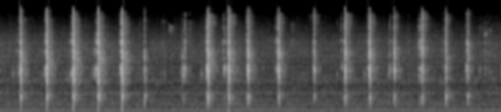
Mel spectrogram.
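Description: A small, sealed SweetTarts cardboard candy box, held in one hand, is sharply tapped with the fingertips of the other hand. Eighteen dry, crisp taps sound at a fairly steady pace, each bright and hollow with almost no ring.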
